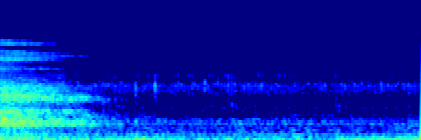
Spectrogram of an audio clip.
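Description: A woman's sigh: a breathy exhale that tails off about a second in, then quiet room tone with a faint low hum.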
